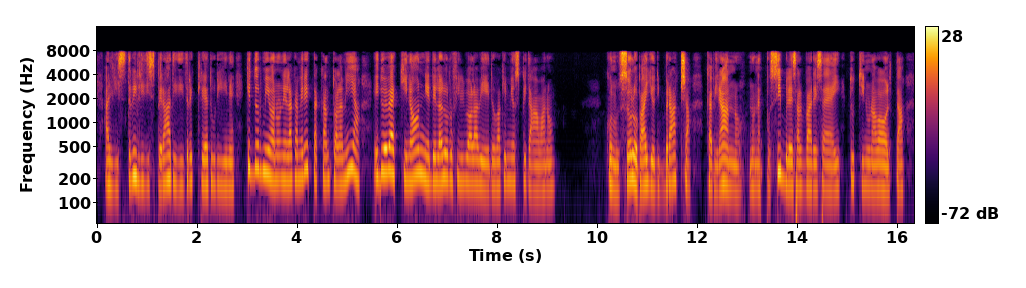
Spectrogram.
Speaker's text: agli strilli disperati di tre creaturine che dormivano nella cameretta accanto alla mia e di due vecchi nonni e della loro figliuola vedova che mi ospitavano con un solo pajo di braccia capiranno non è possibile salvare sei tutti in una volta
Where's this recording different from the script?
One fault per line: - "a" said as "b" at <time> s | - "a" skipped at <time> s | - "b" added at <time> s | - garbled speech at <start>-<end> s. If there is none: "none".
- "di" skipped at 5.6 s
